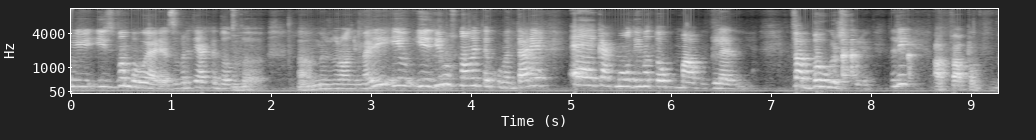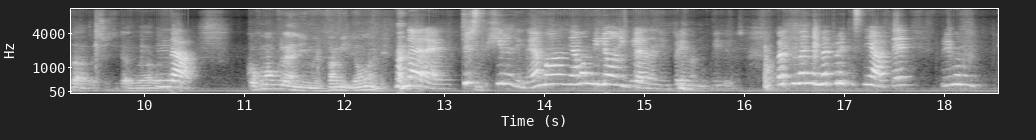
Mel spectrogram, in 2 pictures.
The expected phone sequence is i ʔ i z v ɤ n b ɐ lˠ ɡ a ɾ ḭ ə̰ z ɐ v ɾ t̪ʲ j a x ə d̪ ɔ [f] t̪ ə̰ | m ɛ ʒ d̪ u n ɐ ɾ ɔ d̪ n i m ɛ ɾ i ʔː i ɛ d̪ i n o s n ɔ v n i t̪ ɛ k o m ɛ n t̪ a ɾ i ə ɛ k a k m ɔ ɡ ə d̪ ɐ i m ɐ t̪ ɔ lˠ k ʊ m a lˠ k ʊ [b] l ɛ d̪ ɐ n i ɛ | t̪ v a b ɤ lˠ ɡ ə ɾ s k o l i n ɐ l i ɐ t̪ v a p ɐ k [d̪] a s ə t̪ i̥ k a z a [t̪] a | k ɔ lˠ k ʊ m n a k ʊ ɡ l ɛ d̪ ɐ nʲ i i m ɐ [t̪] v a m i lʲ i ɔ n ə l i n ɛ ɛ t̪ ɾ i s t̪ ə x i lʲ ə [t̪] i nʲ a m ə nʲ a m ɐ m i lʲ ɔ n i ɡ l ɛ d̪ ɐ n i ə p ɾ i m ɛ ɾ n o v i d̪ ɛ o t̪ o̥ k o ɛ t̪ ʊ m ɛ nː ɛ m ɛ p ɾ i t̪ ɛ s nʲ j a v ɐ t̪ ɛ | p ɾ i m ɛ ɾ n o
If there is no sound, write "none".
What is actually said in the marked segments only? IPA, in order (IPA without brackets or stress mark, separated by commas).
s, ɡ, d̪, d̪, d̪, d̪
